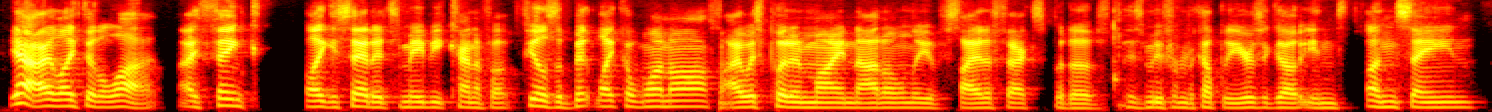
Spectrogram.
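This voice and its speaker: A man's voice: mid-range voice, fairly even intonation, quick pace, few pauses, a bit bright. A man co-hosting a film podcast, chatting casually about movies with frequent restarts. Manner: conversational, frequent restarts and hedges. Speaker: film critic podcast host.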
